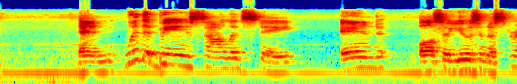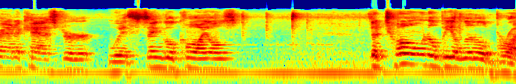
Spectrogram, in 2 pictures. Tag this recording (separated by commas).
Speech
